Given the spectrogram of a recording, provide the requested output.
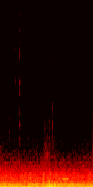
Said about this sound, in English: I'm in my car, by the way.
